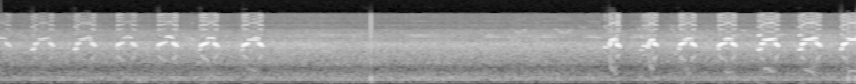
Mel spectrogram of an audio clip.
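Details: Female osprey at the nest with eggs, begging her mate for food: a quick series of six piercing chirps, about a second and a half of silence, then seven more in the same fast, even rhythm.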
